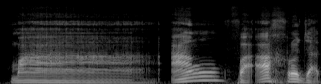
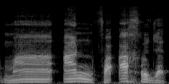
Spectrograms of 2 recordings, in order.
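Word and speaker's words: مَاءً فَأَخْرَجَ: Jadi cara membacanya yang ini adalah ma'ang fa'akhroja, tidak ma'an fa'akhroja, tidak seperti itu ya. Kenapa disebut dibacanya dengan ma'ang fa'akhroja? Ada bunyi eng.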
